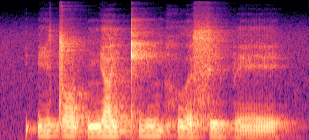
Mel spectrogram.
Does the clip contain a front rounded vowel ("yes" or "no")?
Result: no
